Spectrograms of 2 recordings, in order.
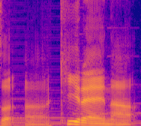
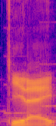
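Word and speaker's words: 綺麗: First and foremost, Kire, or Kirei for those who still pronounce E as that instead of long E. The accent is on the ki, regardless. Kire, high and low, low.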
